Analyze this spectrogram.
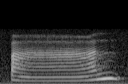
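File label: "baan2", Cantonese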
